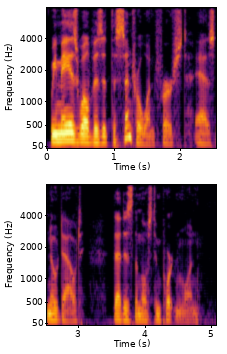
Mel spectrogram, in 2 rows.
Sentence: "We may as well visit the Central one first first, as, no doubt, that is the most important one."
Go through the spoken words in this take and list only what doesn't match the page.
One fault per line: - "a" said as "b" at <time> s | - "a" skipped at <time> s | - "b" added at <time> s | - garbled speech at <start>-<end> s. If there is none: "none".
- "first" skipped at 2.1 s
